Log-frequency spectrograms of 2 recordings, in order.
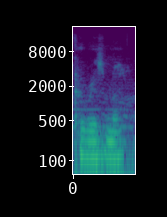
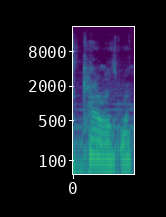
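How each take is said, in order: First: The word is said with an English pronunciation. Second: The word is said with a German-like pronunciation. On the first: The speaker calls it right. "I should pronounce it properly" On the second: The speaker calls it wrong. "not charisma"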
